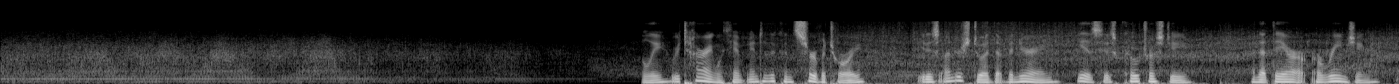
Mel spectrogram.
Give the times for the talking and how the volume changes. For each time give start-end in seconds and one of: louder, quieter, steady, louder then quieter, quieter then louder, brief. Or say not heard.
6.4-13.9 steady.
